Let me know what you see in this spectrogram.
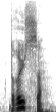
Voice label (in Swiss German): "drusse", alsace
